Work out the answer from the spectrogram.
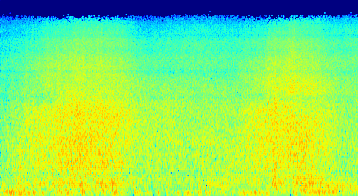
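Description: Ocean waves break on an empty beach below a cliff, with a steady hiss of surf and wind that swells twice into fuller rushing surges.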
